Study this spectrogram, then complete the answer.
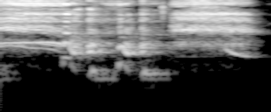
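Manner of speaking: high, breathy burst of laughter. Real, not acted. Streamer amused by the nickname, high laugh. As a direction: crack up in high-pitched giggles.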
